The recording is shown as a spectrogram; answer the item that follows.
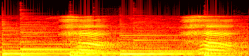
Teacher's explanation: memiliki sifat hamas dan rokhawah, mendesis dan suaranya tidak tertahan.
